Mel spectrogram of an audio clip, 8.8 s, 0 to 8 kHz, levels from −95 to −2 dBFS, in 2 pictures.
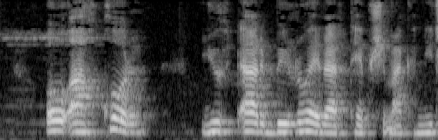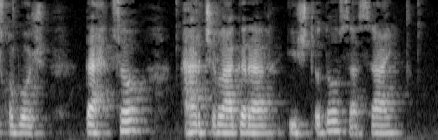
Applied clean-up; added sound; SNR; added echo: none; none; none; none.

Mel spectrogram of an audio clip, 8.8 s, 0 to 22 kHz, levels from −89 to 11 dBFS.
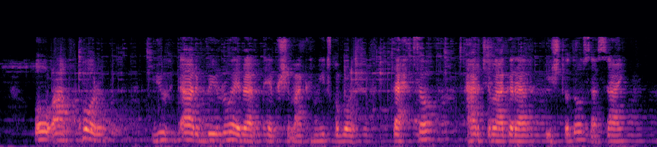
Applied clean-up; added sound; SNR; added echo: neural separator model SepFormer DNS4.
